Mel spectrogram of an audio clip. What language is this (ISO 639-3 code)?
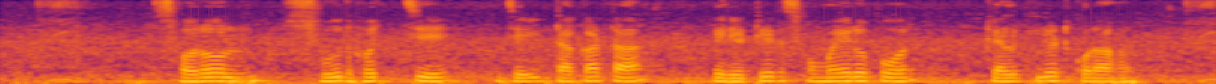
ben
